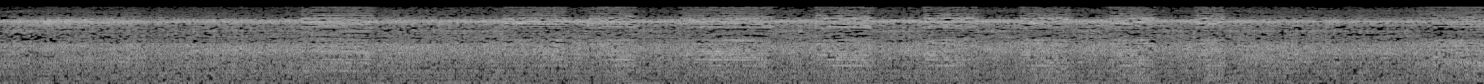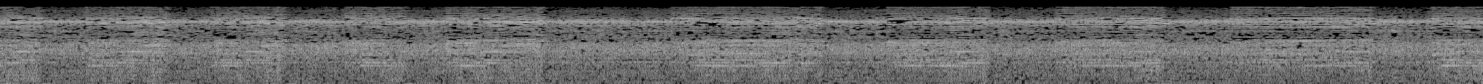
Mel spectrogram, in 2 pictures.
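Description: Electric hand angle grinder running steadily with its disc ground along the edge of a steel brush-cutter blade, sharpening the blunt cutting edge: a constant high motor whine over a grinding rasp.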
